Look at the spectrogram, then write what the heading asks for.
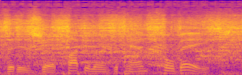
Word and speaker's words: Kobe: is popular in Japan, Coobe steak. Coobe beef. And eventually after they took the name from that K O B E, people started pronouncing it Kobe and that's what stuck.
